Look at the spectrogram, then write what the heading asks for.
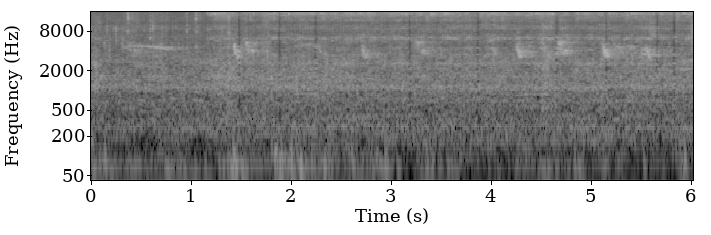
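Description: Birds chirping in short calls, about one or two a second, over a low outdoor rumble with uneven low bumps.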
